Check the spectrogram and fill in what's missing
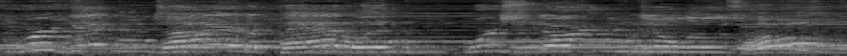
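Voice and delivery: high-pitched whiny complaint; acted storybook griping; moping beavers. A narrator's reading. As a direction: mope aloud like weary beavers. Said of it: "they all began to mope".

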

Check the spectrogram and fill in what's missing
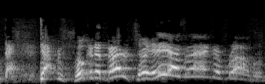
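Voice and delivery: very high imitated shout; hammed-up outburst in a screechy high pitch; mock yelling. Caller agrees Bercha has an anger problem, mock yelling.

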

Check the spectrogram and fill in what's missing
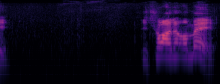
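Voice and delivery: ordinary talk

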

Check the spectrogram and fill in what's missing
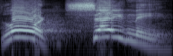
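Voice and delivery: high, imploring call; crying out, acted. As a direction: act out a desperate cry for help. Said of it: "Peter cried out".

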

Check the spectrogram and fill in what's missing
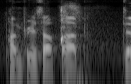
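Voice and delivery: ordinary delivery

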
